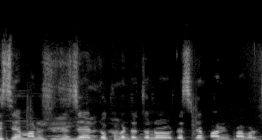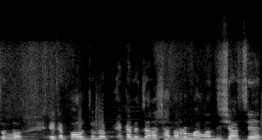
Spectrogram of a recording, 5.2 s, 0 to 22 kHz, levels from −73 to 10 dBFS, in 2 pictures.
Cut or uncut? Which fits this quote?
uncut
